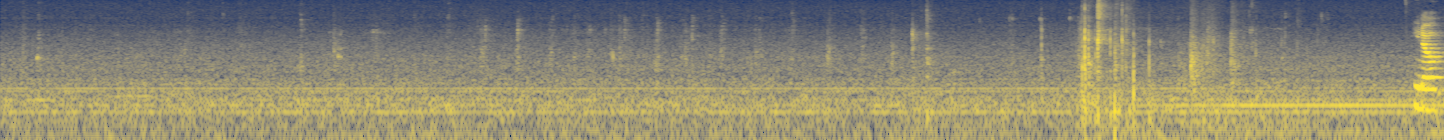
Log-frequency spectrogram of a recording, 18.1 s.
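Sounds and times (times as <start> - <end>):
faint steady hum: 0.0 - 18.0
person chewing steak: 2.0 - 14.6.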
